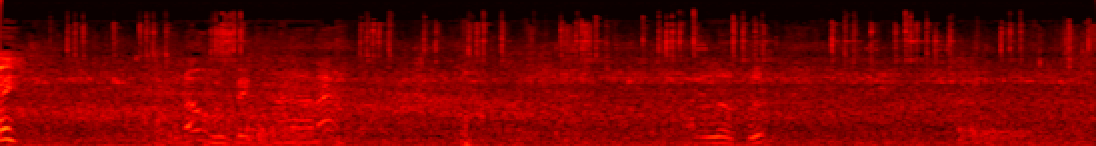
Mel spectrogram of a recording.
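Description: Faint, muffled voices, a few short bits about a second and a half in and again past five seconds, over a steady low rumble.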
